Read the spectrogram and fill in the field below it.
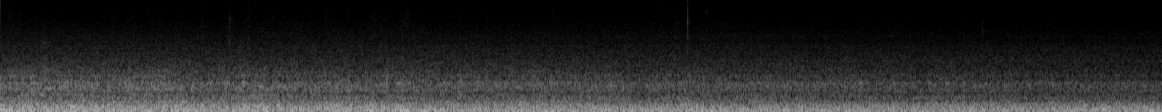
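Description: Road noise and a low engine hum fill a car's cabin as it drives at speed on a highway.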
